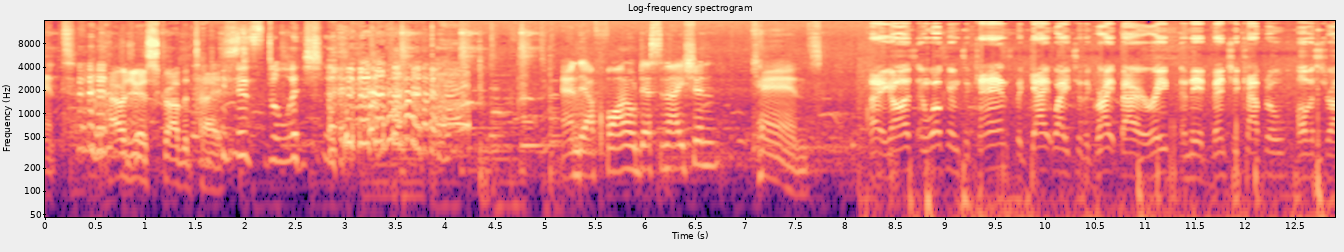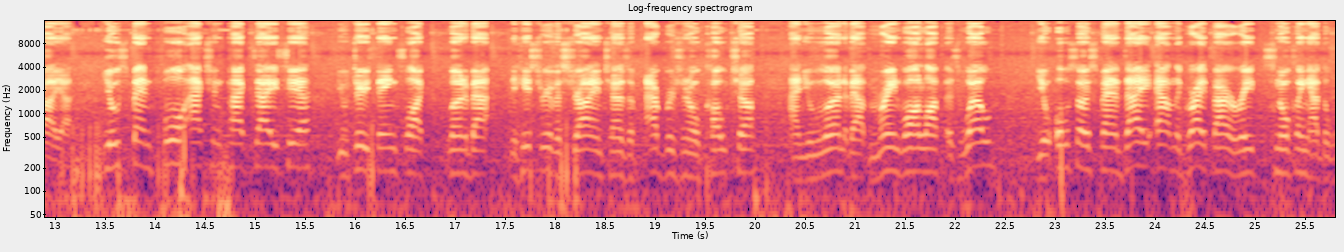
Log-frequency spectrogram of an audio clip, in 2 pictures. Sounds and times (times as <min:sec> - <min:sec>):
Wind noise (microphone): 0:08.2 - 0:15.1, 0:15.7 - 0:16.7, 0:17.7 - 0:18.4, 0:22.4 - 0:23.2.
